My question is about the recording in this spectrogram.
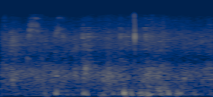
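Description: A few soft, irregular knocks and bumps over quiet auditorium room tone.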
